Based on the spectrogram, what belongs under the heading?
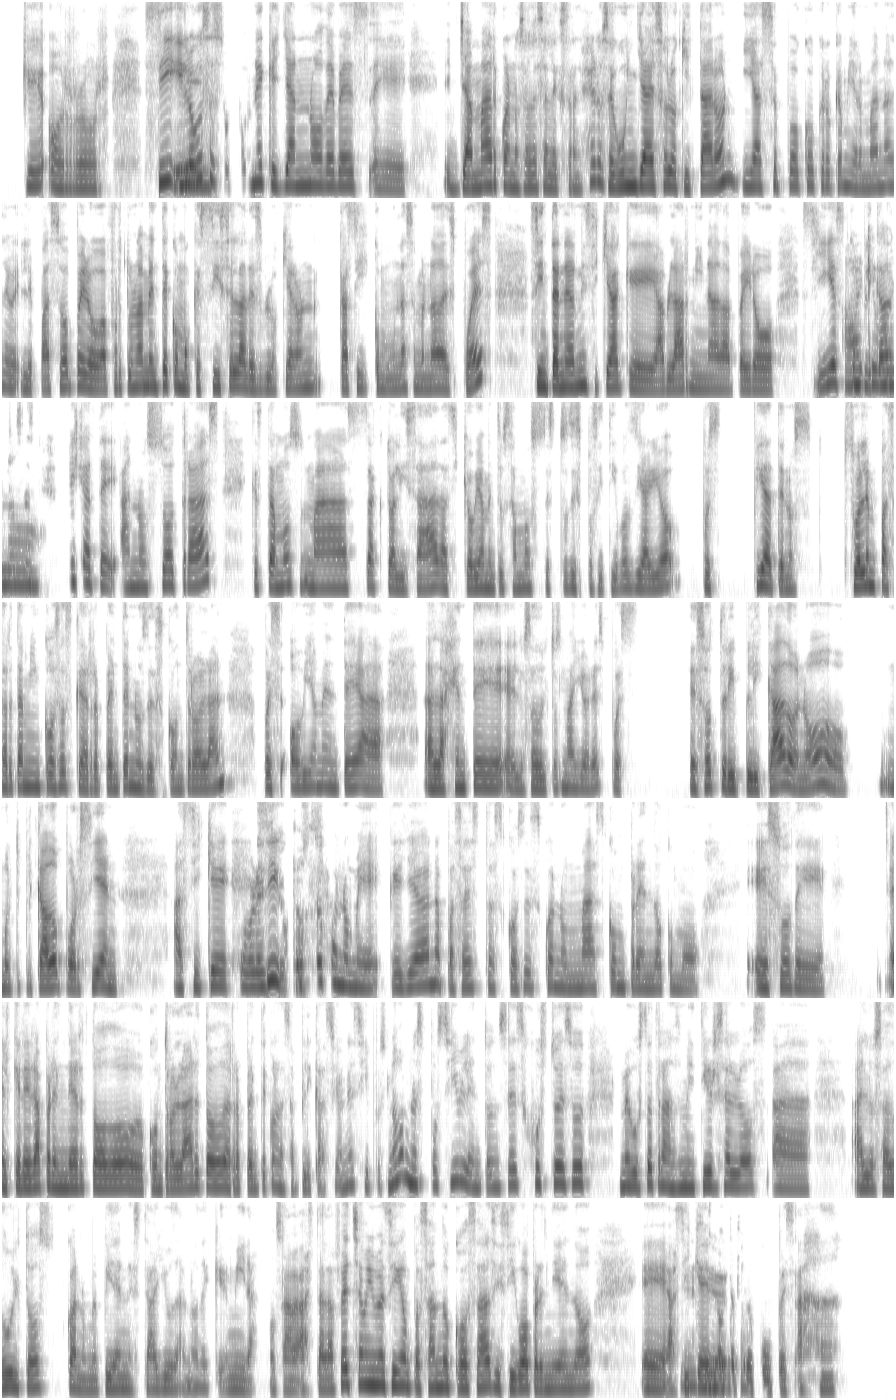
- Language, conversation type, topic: Spanish, podcast, ¿Cómo enseñar a los mayores a usar tecnología básica?
- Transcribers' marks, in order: none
